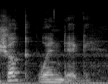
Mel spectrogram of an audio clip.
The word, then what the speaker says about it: Chuck Wendig: Chuck Wendig.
